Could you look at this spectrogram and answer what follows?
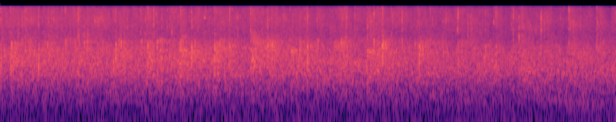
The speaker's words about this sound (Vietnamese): Nếu quý vị thấy những điều đề nghị thực tập đó là có thể thực hiện được trong tầm tay thì hãy dâng cao một tràng vỗ tay thật lớn nào.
